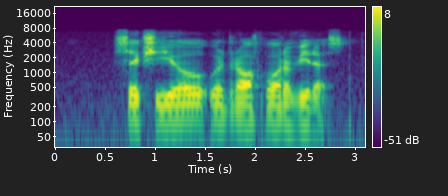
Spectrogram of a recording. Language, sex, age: Afrikaans, male, 21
